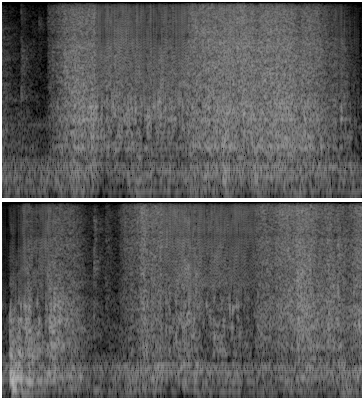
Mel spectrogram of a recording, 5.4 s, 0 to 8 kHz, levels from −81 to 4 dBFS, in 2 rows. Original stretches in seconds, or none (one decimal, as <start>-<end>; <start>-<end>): 0.0-0.7; 1.4-2.5; 3.1-3.9; 4.6-5.4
